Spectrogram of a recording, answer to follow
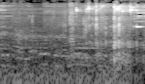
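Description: Metallic clinking from the chain on a walking elephant's leg: a run of quick jingling clinks in the second half, with a light ringing after them.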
